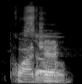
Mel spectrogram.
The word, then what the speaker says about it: Poitras: But maybe guys, your opinions on Lohrei and was it Poitras? Is that how you say it? Yeah, Poitras.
